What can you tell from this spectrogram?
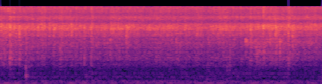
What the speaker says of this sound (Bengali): তো এবার আবার ভালো করে একটু ভেজে টেজে নেবো। ভালো করে ভেজে নেবো পটলটা।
